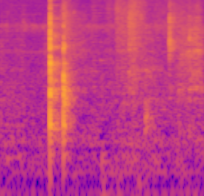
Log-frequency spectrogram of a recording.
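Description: Sourdough starter scraped and moved into a smaller bowl, giving two sharp close clinks of a utensil against the bowl followed by faint soft scraping and handling noises.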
